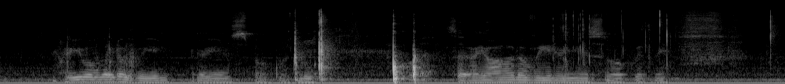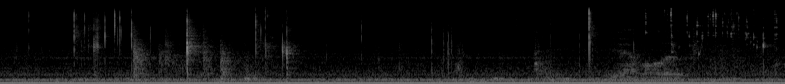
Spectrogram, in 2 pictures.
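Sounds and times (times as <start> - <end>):
room hum: 0.0 - 15.6
speech: 0.6 - 3.5, 4.1 - 7.1
Gatorade poured into a cup: 14.2 - 15.6.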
